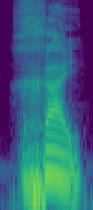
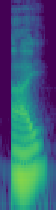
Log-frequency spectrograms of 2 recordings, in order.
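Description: First: It starts with a harsh throaty consonant. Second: It starts directly with the vowel. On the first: The speaker calls it wrong. "utilizar la J de forma muy agresiva" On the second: The speaker calls it right. "Prueba a utilizar solo la vocal"

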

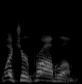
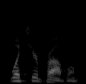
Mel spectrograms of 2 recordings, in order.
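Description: First: It is asked in an annoyed, scolding way. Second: It is asked sincerely and caringly.

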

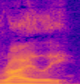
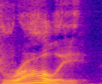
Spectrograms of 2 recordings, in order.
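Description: First: The first syllable sounds like 'rye'. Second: The first syllable does not sound like 'rye'. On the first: The speaker calls it wrong. "it's not Riley. Where are you getting Rye from?" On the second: The speaker calls it right. "It's Raleigh"

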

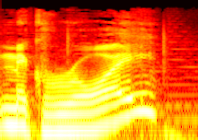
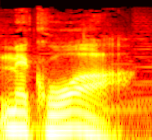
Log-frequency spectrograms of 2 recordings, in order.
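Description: First: The name ends with a 'roy' sound. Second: The name ends with a 'wah' sound. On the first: "Is it McRoy" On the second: "or is it McWah?"

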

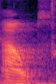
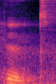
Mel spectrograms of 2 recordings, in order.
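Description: First: It is said the American way. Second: It is said the Canadian way.

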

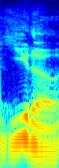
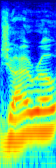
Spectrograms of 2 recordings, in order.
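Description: First: The word begins with a y sound. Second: The word begins with a j sound. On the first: The speaker calls it right. "It's a yito" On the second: The speaker calls it wrong. "It's not a gyro"

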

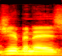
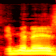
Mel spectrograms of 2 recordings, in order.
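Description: First: The name is said with an Irish pronunciation. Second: The name is said with a standard, non-Irish pronunciation.

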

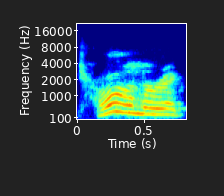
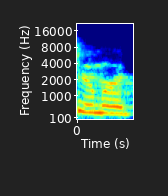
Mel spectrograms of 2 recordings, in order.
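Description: First: The R after the first vowel is dropped. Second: The R after the first vowel is pronounced. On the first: "but I always say turmeric because when you look at it, it has an R someplace where it shouldn't be" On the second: "It's turmeric"

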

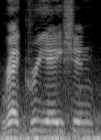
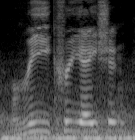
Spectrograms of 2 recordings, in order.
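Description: First: The first syllable is said as 'rek'. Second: The first syllable is said as 'ree'. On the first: It means leisure or play. "as soon as you pronounce it just a little bit different" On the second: It means creating something again. "the word creation is in there"

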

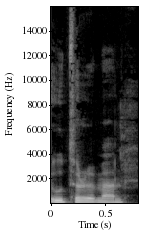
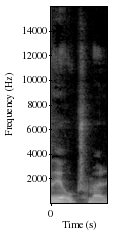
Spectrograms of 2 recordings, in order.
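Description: First: The name is said with a Japanese pronunciation. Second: The name is said with an English pronunciation. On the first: This is how it is said in Japan. "they say Ultraman" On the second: This is not how it is said in Japan. "They don't say Ultraman in Japan"

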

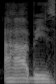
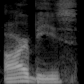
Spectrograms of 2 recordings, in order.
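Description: First: The r sound after the first vowel is dropped. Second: The r sound after the first vowel is pronounced.

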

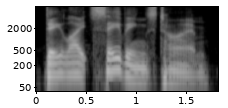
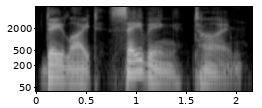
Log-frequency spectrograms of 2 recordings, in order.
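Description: First: The middle word ends with an s sound. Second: The middle word has no final s sound. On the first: The speaker calls it wrong. "Many people call it daylight savings time" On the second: The speaker calls it right. "it is correctly pronounced daylight saving time"

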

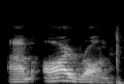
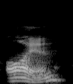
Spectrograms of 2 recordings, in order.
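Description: First: The word is said as spelled, eye-ron. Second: The word is said as eye-urn, like usual.

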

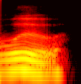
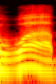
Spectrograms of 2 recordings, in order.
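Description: First: The syllable ends in a long 'oo' vowel. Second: The syllable ends in a short 'uh' vowel. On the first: The speaker calls it wrong. "It's not a woo" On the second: The speaker calls it right. "It's a wuh, by the way"

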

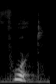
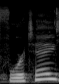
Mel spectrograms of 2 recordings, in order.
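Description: First: The word is said as one syllable. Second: The word is said as two syllables. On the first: This is the older dictionary pronunciation. "that was the only pronunciation in the dictionary was fort" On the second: This borrows the pronunciation of the music term. "everyone confused it with the term from music, forte"

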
